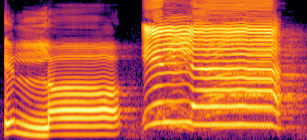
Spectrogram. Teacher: لام مشدد ذرا رک کر ادا کریں گے. لام الف زبر لا، علی مدہ ہے، ایک الف کھینچنا ہے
